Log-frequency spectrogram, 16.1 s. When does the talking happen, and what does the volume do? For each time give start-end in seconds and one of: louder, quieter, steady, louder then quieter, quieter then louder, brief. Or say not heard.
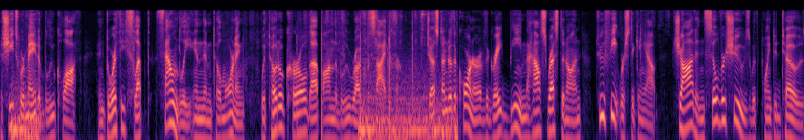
0.0-16.0 steady.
